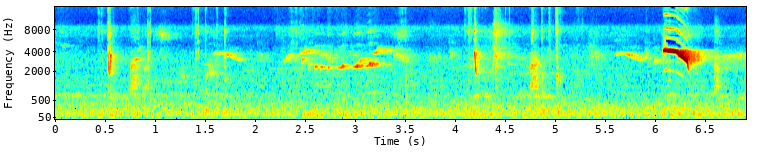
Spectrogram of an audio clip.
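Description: Javan grey-throated white-eye giving sparse, high chirps and short whistled slurs, ending in one loud, sharp downslurred note. The background is otherwise quiet.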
